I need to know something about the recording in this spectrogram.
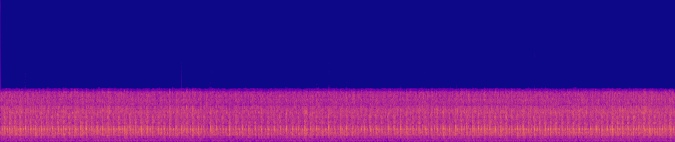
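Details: Tamoretti with replacement carb idling after air-fuel and idle screw adjustment: even, rapid patter holding one pitch for ten seconds, no hunting or misses; owner judges it near optimum setting.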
